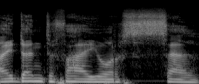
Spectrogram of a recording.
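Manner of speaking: sibilant, hissing snake-man voice. Narrating to the players, voicing a figure who spots them: deep hissing voice. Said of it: "in sort of a, a deep hissing voice".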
